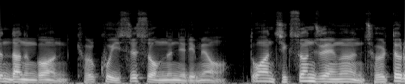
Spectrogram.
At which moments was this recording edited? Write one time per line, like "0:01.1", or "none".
0:02.3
